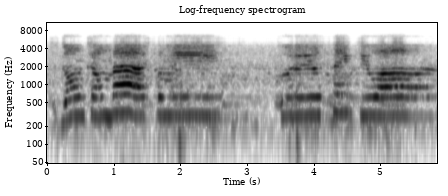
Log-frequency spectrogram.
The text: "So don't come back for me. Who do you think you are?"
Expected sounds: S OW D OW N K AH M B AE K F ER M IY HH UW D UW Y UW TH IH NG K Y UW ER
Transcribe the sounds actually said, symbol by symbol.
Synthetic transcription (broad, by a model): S D OW N K AH M B AE K F ER M IY HH UW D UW Y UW TH IH NG K Y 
